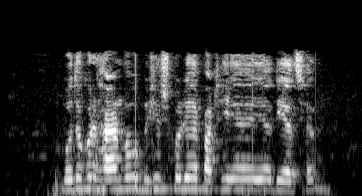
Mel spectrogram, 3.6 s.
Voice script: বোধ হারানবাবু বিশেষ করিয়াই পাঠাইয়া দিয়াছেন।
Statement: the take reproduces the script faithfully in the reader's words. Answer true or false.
false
